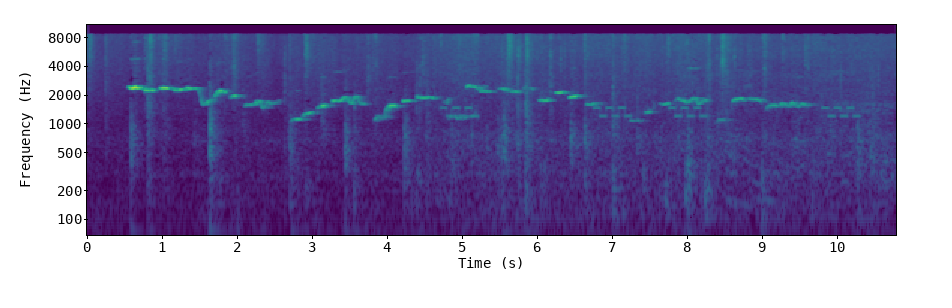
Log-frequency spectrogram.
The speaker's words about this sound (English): Today, he's in a good mood as he starts his first day at work. On the way to the office, he whistles a tune. Listen to this scene. Do you know this melody? Perhaps you already know who composed it.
